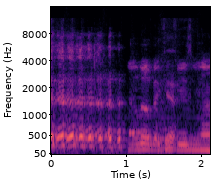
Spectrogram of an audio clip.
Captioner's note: giggles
